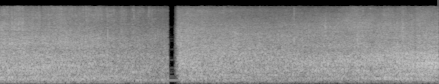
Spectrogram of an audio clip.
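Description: Steady hiss of rain falling on a wet street. It cuts out for an instant a little under two seconds in.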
